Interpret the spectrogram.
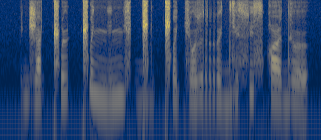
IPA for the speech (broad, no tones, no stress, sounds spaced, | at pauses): d͡ʒ a ǁ ʉ ǁ ɨ nʲ e nʲ a x ɡ͡ǁ i ǁ ɐ c o z r o dʲ ɨ s ʉ sʲ q o i̯ d ɵ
